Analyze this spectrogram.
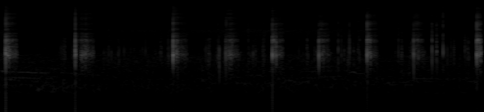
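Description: Embroidery needle punching through taut fabric in a hoop and thread pulled through after it: a sharp tap followed by a short rasp, repeating about once a second.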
